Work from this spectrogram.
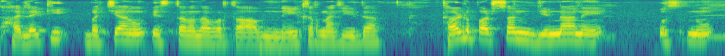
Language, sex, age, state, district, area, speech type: Punjabi, male, 30-45, Punjab, Gurdaspur, urban, spontaneous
